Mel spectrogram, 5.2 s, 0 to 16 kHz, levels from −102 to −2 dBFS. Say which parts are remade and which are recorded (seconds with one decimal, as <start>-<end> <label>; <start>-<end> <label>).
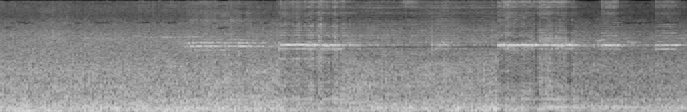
0.0-2.3 recorded; 2.3-4.3 remade; 4.3-5.2 recorded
